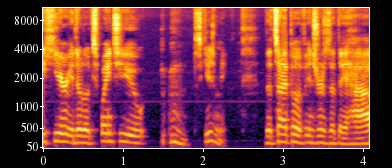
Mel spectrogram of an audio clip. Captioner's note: clears throat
